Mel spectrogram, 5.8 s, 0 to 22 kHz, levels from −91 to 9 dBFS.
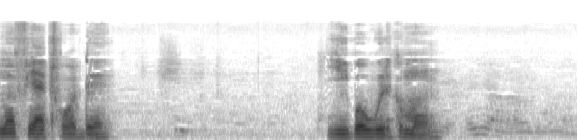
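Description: Throughout the speech, treble is rebuilt rather than coded: s sounds turn gritty and metallic and nothing passes above 11.4 kHz, likely from heavy HE-AAC compression at a very low bitrate, around 12 kbps. From 0.48 to 0.51 s, pre-echo puts a 31 ms smear of hiss ahead of an attack, because block-spread quantisation noise fills the quiet before it.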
